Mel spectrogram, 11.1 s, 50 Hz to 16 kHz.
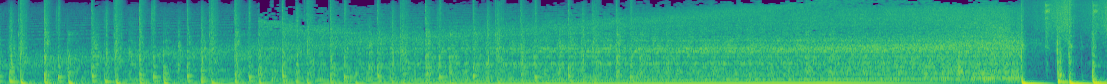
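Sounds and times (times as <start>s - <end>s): low bass drone rising in pitch: 0.0s - 10.2s
electronic dance music build-up: 0.0s - 11.0s.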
